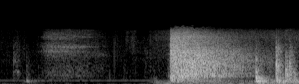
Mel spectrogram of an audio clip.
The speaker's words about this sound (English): You will draw slowly, fire once, and drop the gun.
